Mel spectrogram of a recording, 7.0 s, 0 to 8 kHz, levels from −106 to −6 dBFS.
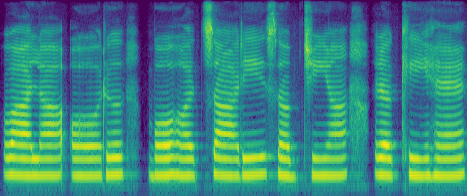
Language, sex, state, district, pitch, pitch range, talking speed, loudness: Hindi, female, Madhya Pradesh, Bhopal, 215 Hz, 215-220 Hz, 60 wpm, -16 LUFS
